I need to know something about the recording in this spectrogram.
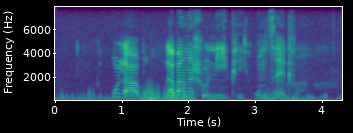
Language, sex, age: Swati, female, 19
